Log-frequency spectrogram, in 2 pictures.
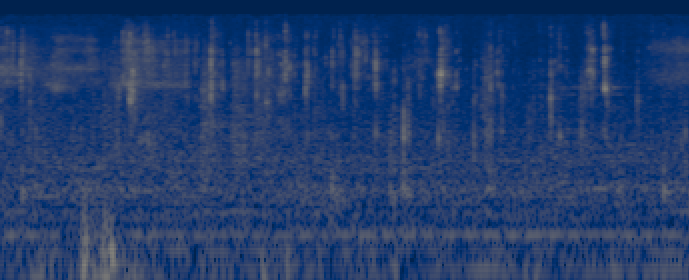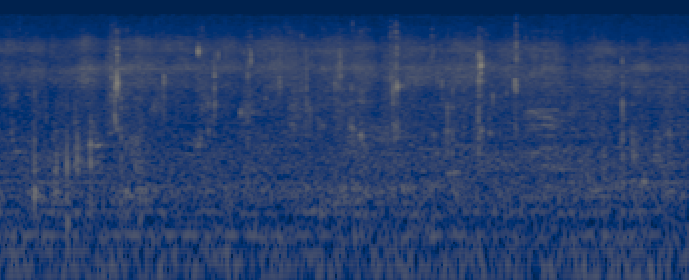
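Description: Close-up wet chewing of a mouthful of rice eaten by hand, with many small mouth clicks and lip smacks.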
